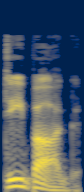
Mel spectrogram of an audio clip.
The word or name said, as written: debug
